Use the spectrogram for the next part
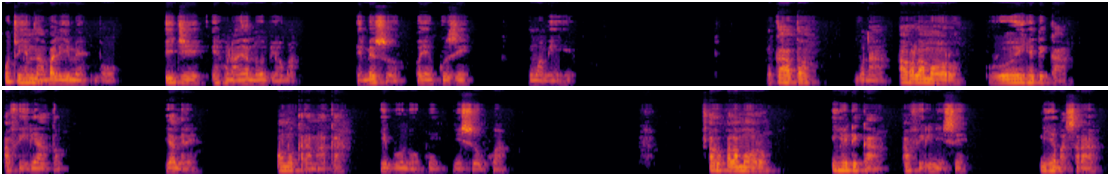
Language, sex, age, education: Igbo, male, 15-29, tertiary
